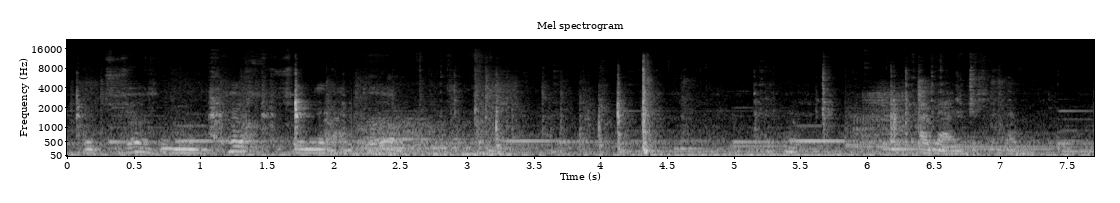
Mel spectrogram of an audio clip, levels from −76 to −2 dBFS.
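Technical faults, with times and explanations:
2.13 s and 5.84 s, CD skip: the laser loses its track and lands on a different turn of the disc's spiral, so playback briefly mutes for just a few milliseconds, giving a tiny tick, then resumes from another point, making the sound jump abruptly.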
